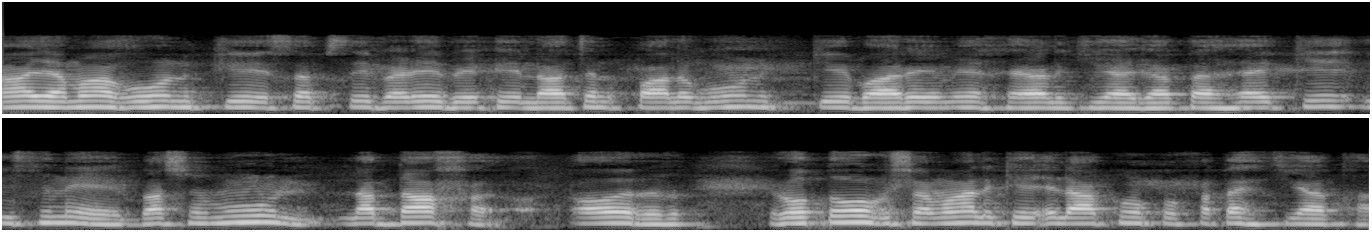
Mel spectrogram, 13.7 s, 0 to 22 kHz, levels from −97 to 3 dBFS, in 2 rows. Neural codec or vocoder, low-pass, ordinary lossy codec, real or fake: autoencoder, 48 kHz, 32 numbers a frame, DAC-VAE, trained on Japanese speech; 7.2 kHz; none; fake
